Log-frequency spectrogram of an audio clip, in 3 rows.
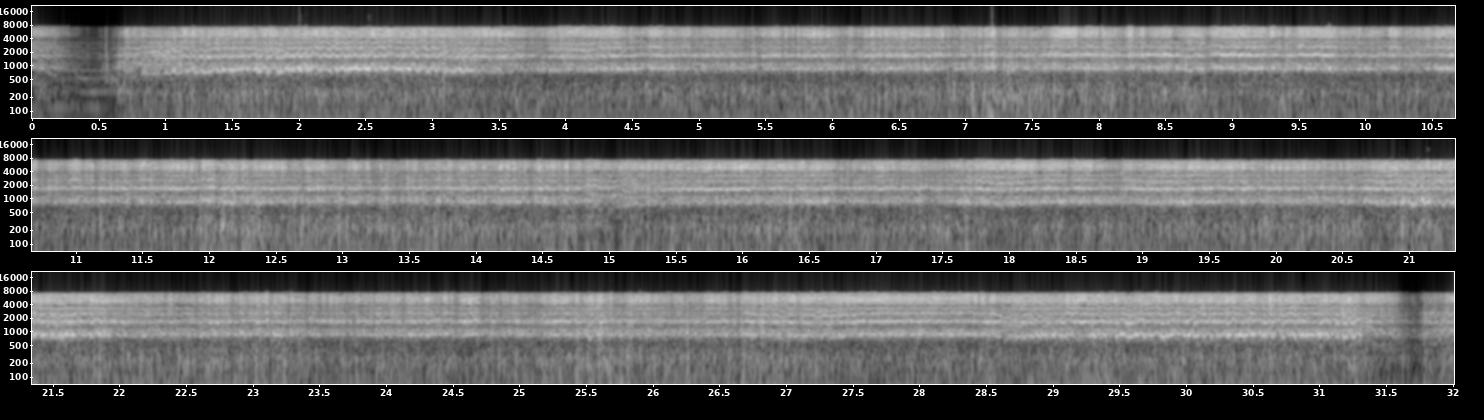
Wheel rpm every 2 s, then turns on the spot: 100, 200, 230, 230, 240, 230, 230, 210, 230, 220, 220, 240, 230, 230, 200, 150.
none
